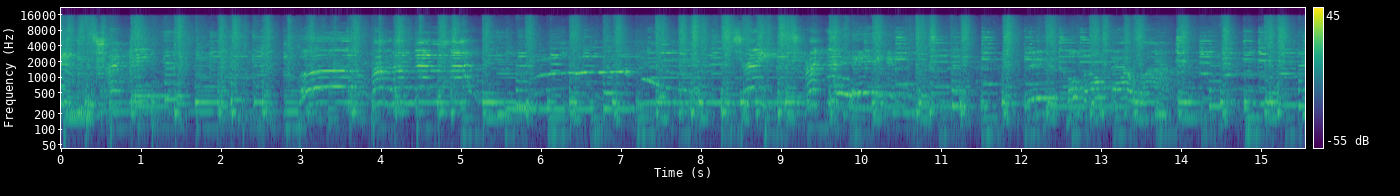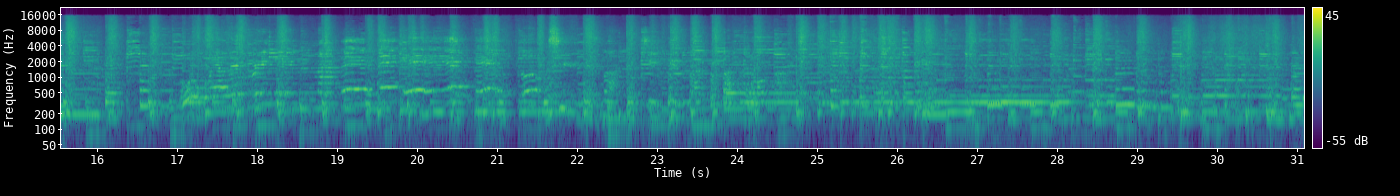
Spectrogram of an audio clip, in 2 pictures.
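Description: Live band playing an instrumental break: an electric guitar plays a lead line with bent, sliding notes over strummed acoustic guitar and a snare drum keeping the beat.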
